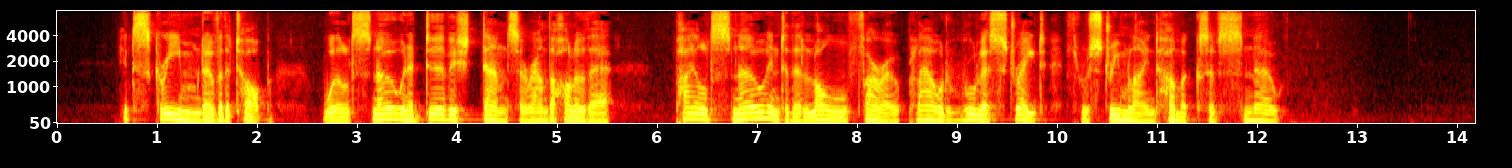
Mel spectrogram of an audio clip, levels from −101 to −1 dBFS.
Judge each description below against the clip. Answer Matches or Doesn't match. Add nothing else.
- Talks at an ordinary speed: Doesn't match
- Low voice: Matches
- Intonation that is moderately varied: Matches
